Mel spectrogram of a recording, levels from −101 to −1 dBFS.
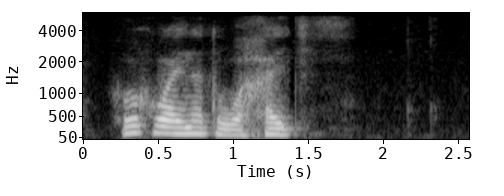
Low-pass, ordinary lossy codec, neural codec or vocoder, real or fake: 5.4 kHz; AAC, 24 kbps; codec, 16 kHz in and 24 kHz out, 2.2 kbps, FireRedTTS-2 codec; fake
